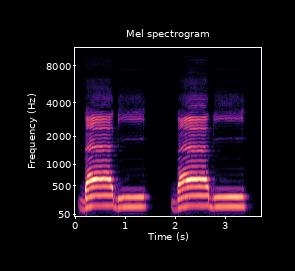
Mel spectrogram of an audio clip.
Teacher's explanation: Le ya, il ne porte pas de voyelle. C'est donc la prolongation de la kasra en deux temps.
